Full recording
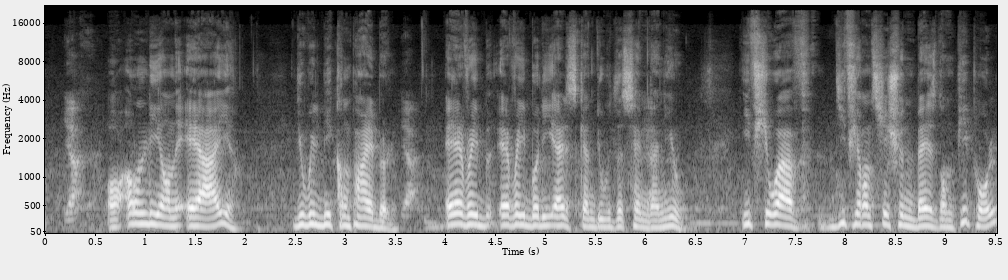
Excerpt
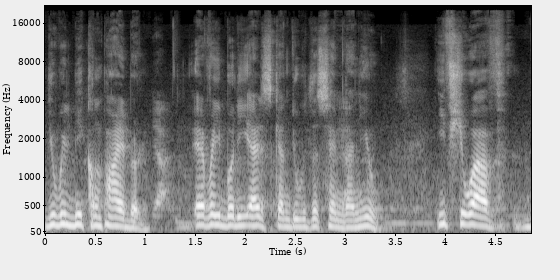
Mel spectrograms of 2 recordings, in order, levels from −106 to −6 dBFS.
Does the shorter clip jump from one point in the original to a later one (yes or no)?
yes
